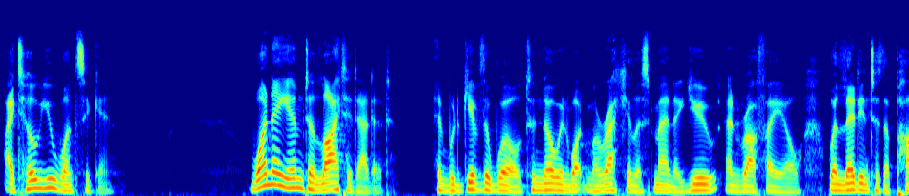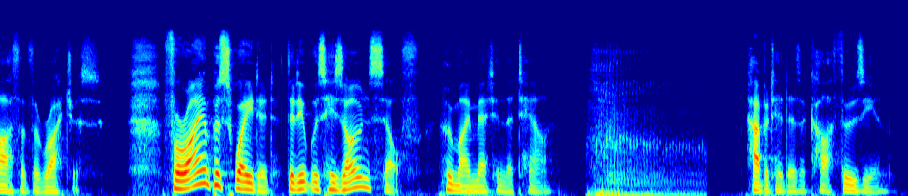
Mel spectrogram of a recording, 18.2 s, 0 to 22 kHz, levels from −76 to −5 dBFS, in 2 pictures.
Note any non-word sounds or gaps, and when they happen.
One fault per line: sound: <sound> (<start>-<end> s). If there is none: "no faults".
sound: breath (14.9-16.2 s)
